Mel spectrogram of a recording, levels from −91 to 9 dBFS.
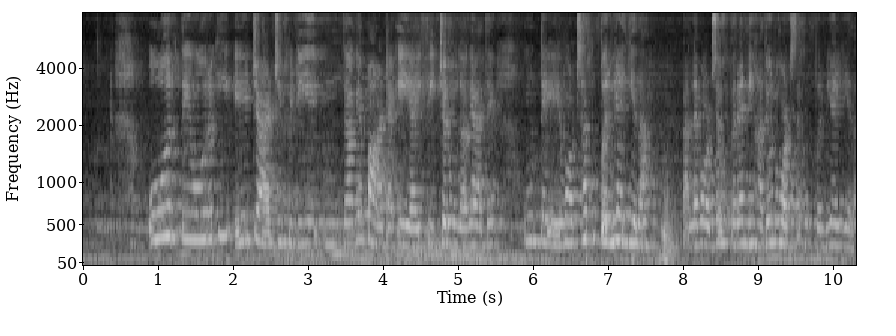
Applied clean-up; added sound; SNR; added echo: none; none; none; reverberation time 0.7 s.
